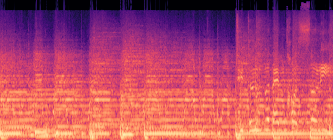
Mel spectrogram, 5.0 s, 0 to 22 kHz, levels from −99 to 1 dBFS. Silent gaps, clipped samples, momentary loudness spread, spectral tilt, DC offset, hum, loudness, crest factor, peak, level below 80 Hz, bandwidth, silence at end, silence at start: none; 0.8%; 3 LU; -7 dB/octave; under 0.1%; none; -9 LUFS; 8 dB; 0 dBFS; -26 dBFS; 13 kHz; 0 s; 0 s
